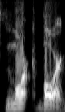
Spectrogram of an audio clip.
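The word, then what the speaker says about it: Mörk Borg: Smith or or you know it's yeah it's pronounced Jesus Jones you know no it's it's Mork Borg okay that's all all that I can do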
